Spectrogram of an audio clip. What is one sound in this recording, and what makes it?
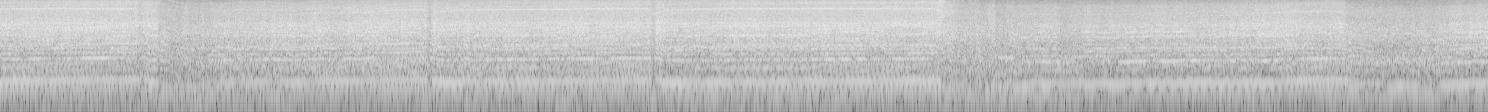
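A racing car engine screams at high revs, dropping sharply with each gear change and braking.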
